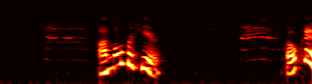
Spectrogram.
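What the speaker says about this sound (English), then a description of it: "If you hear meowing, my geriatric cat is down here." An old, elderly house cat meows indoors, two drawn-out, rising wails close by, alternating with a person speaking briefly to it.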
